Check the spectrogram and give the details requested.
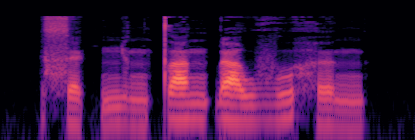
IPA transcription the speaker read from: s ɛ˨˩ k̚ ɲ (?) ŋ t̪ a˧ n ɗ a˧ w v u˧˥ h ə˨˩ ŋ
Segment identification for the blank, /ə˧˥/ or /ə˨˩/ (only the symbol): ə˨˩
